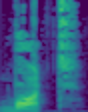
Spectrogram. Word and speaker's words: bought: Số 5, sau đây là cách phát âm của những âm tiết O-U-G-H. Có nhiều cách phát âm. Phát âm là O trong chữ bought. B-O-U-G-H-T, bought.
